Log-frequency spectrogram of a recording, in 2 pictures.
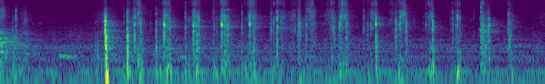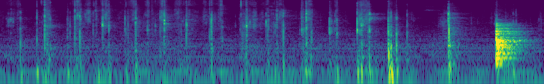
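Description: Cards are shuffled with quick riffling clicks.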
